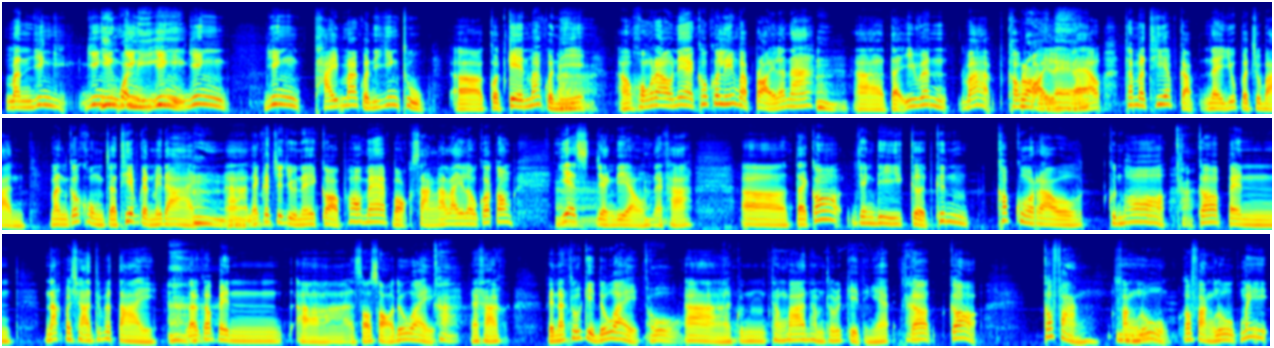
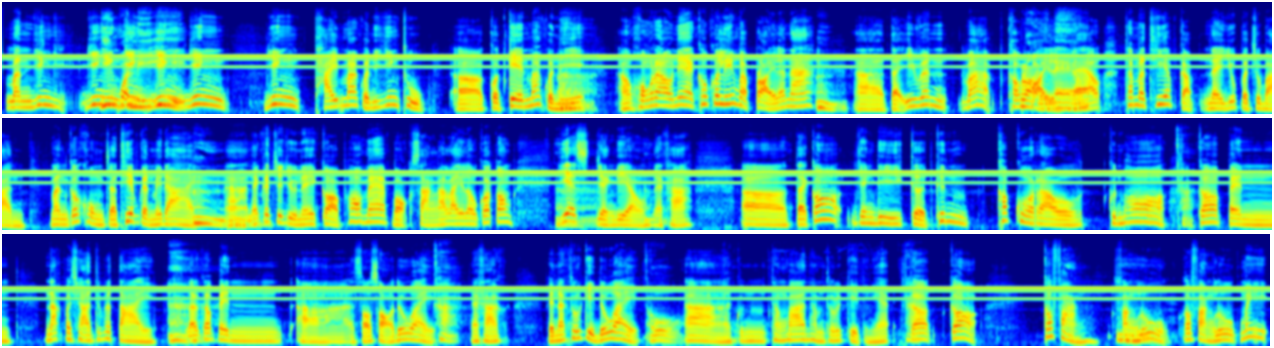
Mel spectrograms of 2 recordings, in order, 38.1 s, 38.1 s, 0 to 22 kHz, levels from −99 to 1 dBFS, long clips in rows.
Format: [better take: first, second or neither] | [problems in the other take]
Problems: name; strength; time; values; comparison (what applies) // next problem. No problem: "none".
first | high-pitched whine; loud; throughout; 3.5 kHz, 6 dB below the speech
